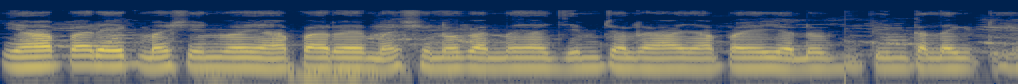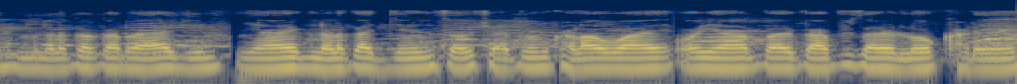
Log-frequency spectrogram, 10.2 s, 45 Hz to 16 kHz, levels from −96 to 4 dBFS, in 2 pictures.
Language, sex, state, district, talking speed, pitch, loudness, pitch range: Hindi, male, Bihar, Sitamarhi, 265 wpm, 140 Hz, -19 LUFS, 135-145 Hz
